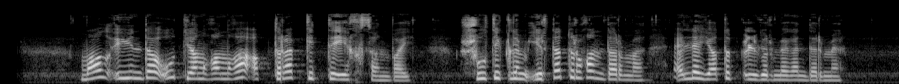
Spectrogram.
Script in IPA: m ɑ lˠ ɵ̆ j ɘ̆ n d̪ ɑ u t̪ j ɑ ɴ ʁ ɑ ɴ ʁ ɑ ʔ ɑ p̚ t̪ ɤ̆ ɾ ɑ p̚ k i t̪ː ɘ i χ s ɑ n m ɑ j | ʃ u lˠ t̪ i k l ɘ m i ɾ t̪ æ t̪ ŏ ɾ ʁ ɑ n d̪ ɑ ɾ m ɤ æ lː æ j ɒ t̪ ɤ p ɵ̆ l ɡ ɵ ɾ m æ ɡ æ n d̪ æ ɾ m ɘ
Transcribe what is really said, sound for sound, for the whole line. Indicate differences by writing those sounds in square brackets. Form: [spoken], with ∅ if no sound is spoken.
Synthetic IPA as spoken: m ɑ lˠ ɵ̆ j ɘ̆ n d̪ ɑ u t̪ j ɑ ɴ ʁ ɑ ɴ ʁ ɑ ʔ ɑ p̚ t̪ ɤ̆ ɾ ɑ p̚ k i t̪ː ɘ i χ s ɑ n [b] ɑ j | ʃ u lˠ t̪ i k l ɘ m i ɾ t̪ æ t̪ ŏ ɾ ʁ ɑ n d̪ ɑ ɾ m ɤ æ lː æ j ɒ t̪ ɤ p ɵ̆ l ɡ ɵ ɾ m æ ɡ æ n d̪ æ ɾ m ɘ

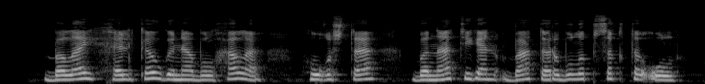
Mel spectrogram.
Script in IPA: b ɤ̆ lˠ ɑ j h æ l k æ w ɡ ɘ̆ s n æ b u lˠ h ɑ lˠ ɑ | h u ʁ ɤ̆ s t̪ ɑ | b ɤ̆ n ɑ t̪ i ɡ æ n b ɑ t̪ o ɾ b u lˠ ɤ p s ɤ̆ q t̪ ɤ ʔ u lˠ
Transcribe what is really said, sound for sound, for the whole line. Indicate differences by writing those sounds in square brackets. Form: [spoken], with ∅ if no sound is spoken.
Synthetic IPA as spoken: b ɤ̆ lˠ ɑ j h æ l k æ w ɡ ɘ̆ [∅] n æ b u lˠ h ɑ lˠ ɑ | h u ʁ ɤ̆ [ʃ] t̪ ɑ | b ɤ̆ n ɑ t̪ i ɡ æ n b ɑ t̪ [ɤ] ɾ b u lˠ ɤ p s ɤ̆ q t̪ ɤ ʔ u lˠ

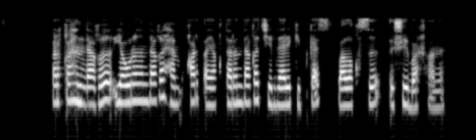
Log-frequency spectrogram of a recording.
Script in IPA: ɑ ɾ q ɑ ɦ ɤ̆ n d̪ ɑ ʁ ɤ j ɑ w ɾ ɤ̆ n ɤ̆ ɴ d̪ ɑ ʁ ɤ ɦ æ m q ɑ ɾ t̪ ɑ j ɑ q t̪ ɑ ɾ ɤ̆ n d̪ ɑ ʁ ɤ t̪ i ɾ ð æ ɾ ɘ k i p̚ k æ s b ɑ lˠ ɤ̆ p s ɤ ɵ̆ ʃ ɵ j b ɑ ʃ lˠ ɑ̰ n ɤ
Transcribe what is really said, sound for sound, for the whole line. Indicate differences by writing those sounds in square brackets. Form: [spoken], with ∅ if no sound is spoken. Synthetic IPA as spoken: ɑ ɾ q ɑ ɦ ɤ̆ n d̪ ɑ ʁ ɤ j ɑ w ɾ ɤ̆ n ɤ̆ [n] d̪ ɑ ʁ ɤ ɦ æ m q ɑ ɾ t̪ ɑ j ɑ q t̪ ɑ ɾ ɤ̆ n d̪ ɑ ʁ ɤ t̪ i ɾ ð æ ɾ ɘ k i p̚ k æ s b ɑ lˠ ɤ̆ [q] s ɤ ɵ̆ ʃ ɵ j b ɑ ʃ lˠ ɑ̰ n ɤ

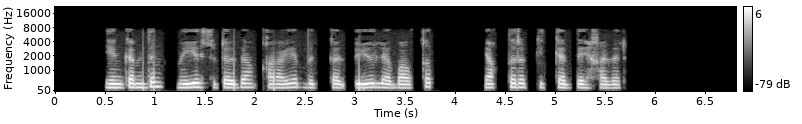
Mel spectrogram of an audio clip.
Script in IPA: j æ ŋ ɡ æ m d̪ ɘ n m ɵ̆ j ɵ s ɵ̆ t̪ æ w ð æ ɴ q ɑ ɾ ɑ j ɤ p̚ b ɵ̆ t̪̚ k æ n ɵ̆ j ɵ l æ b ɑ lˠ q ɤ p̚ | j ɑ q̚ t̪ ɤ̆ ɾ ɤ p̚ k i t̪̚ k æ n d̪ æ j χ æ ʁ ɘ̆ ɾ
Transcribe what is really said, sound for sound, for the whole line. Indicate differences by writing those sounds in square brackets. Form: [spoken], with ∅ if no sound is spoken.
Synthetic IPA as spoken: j æ ŋ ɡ æ m d̪ ɘ [ŋ] m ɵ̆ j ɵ s ɵ̆ t̪ æ w ð æ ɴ q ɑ ɾ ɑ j ɤ p̚ b ɵ̆ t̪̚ k æ n ɵ̆ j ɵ l æ b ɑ lˠ q ɤ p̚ | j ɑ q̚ t̪ ɤ̆ ɾ ɤ p̚ k i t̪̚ k æ n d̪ æ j χ æ [ð] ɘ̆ ɾ

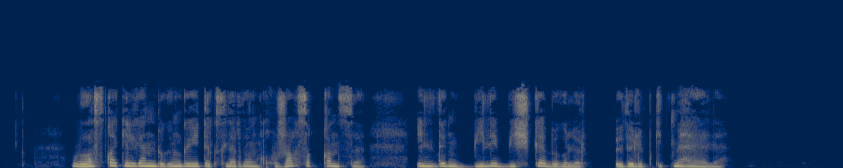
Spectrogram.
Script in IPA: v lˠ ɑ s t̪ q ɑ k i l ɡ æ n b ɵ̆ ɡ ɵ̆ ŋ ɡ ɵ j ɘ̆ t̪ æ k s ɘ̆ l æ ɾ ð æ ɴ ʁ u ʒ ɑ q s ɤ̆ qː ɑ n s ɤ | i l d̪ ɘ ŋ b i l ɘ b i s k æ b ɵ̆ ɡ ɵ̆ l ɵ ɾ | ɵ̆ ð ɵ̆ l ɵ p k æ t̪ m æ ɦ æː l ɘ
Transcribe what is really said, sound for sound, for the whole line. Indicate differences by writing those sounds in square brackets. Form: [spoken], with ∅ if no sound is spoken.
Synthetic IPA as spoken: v lˠ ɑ s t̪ q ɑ k i l ɡ æ n b ɵ̆ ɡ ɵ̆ ŋ ɡ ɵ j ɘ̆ t̪ æ k s ɘ̆ l æ ɾ ð æ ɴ [χ] u ʒ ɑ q s ɤ̆ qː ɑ n s ɤ | i l d̪ ɘ ŋ b i l ɘ b i [ʃ] k æ b ɵ̆ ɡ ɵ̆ l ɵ ɾ | ɵ̆ ð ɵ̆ l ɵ p k [i] t̪ m æ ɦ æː l ɘ

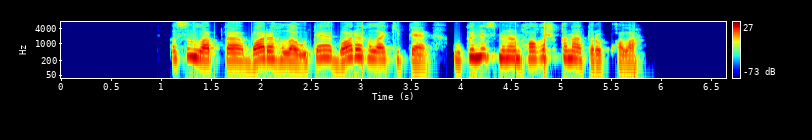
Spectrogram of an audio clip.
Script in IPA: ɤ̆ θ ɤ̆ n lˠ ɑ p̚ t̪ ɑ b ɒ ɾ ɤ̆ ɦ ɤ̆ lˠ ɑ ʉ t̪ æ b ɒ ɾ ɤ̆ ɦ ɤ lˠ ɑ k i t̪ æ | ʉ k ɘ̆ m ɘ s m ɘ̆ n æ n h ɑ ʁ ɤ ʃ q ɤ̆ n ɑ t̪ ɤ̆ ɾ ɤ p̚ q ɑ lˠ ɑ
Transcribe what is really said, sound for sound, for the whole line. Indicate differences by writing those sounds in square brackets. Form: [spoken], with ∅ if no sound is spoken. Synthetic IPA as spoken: ɤ̆ [s] ɤ̆ n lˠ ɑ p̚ t̪ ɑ b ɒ ɾ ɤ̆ ɦ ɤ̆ lˠ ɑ ʉ t̪ æ b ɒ ɾ ɤ̆ ɦ ɤ lˠ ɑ k i t̪ æ | ʉ k ɘ̆ [n] ɘ s m ɘ̆ n æ n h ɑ ʁ ɤ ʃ q ɤ̆ n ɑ t̪ [ŏ] ɾ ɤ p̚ q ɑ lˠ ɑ

